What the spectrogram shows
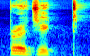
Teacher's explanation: And the word project is stressed on first syllable if it is noun. And if it is verb, it is stressed on the second syllable, project.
